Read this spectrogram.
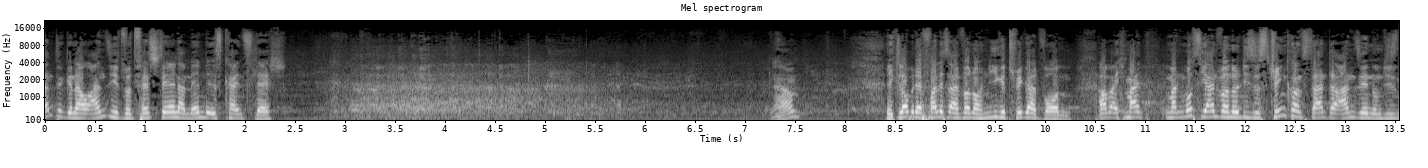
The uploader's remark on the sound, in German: Das Literarische Code-Quartett (21c3). Auf der Bühne mit Publikum.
